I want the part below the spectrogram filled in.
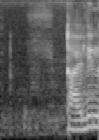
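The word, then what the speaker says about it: ptyalin: टाइलिन enzyme बहुत important है, यहाँ पर पी साइलेंट है।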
